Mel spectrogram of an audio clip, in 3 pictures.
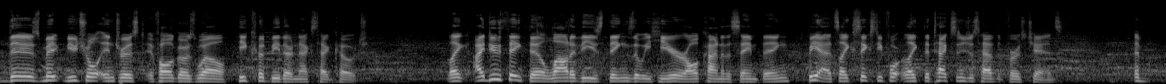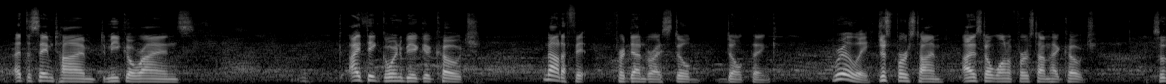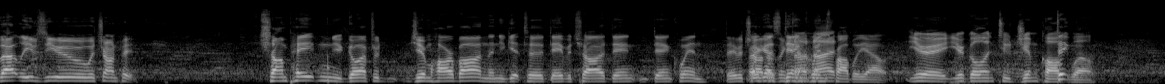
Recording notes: coming to you LIVE from the Breckinridge Brewery Farmhouse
